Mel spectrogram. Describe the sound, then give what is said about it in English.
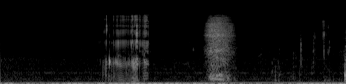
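Someone sips coffee: two short, breathy slurping bursts about a second apart, the second sharper and more hissy, over a steady low hum with no talking. “I'm drinking coffee right now, so if you heard that sound.”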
